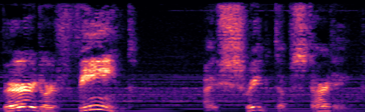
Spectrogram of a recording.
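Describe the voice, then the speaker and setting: A man's voice: on the high side, huge pitch swings, takes it slowly, fairly bright tone, soft background music, heavily acted. A man putting on a character voice as a tormented, desperate narrator, reciting a gothic horror poem with theatrical intensity. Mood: furious despair. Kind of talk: dramatic poetry recitation in impersonated character voice.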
